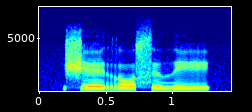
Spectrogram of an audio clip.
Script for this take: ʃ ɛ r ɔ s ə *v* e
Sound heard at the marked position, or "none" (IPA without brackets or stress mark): ð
